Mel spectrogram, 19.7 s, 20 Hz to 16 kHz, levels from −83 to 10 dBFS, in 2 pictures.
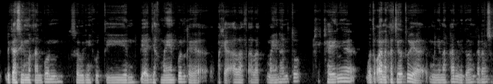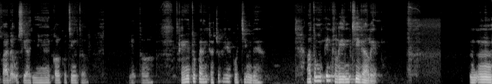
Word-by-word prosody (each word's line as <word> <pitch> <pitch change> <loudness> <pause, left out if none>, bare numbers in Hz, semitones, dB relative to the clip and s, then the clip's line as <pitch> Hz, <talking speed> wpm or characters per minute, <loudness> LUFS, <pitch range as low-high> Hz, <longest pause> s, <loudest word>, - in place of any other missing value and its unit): dikasih 105 0 +6
makan 105 -1 +2
pun 125 0 +2 0.3
suruh 100 -2 -2
ngikutin, 105 +2 -3
diajak 110 -2 0
main 105 0 0
pun 125 0 +1
kayak 100 -3 -3 0.2
pake - - -5
alat-alat 105 -1 -3
mainan 115 +3 -3
tuh 155 0 -4 0.2
ka - - -21 0.2
kayaknya 145 +6 +2 0.2
untuk - - +3
anak 110 -2 +6
kecil 115 0 +3
tuh 145 +3 +3
ya 95 -6 +1
menyenangkan 110 +3 -2
gitu 105 0 -4
kan, 115 +3 -4
kadang 115 +1 -3
suka 115 -7 -4
ada - - -1
usilnya 100 +1 -5
kalau 95 0 -1
kucing 95 0 -6
tuh, 95 +4 -15 0.9
gitu. 95 +1 -15 0.6
Kayaknya 115 +5 +3
itu 140 - +1
paling 125 -1 +1
cocok 140 +7 -8
ya 130 - -4
kucing 110 +2 -6
deh. 95 +1 -4 1.0
Atau, 125 +8 +2
mungkin 180 +2 +4
kelinci 120 -1 +5
kali. 85 -5 +3 1.9
Heeh. 110 +1 +6
110 Hz, 130 wpm, -22 LUFS, 100-120 Hz, 1.9 s, dikasih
